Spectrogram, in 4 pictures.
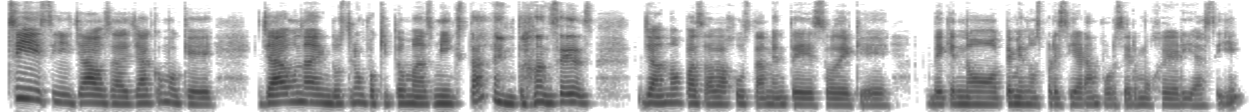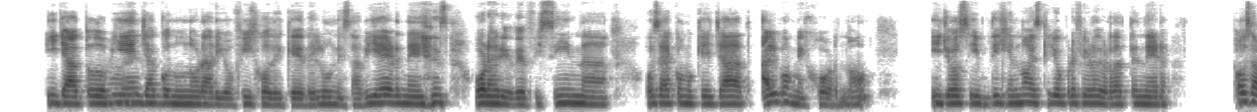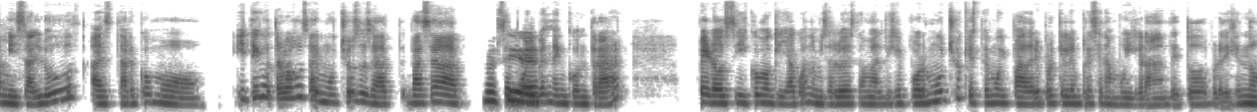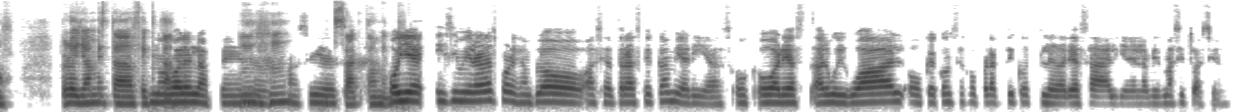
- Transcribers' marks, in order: chuckle
- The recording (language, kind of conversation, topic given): Spanish, podcast, ¿Cómo decidiste dejar un trabajo estable?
